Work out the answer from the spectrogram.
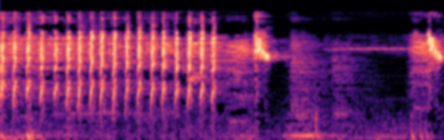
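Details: Eurasian tree sparrow in a fight pours out a steady roll of fast, high chirps for over a second and a half. A couple of thin squeaky notes follow amid near-silence.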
